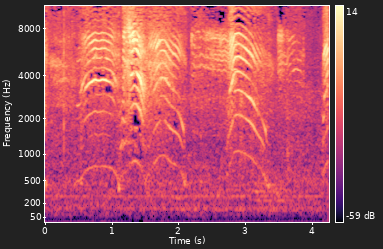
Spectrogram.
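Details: Domestic cat, a mother caring for her kittens on the fourth day, guarding and protecting them; high, arching mews overlap one another, several rising and falling in quick succession, with a faint steady hum beneath.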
